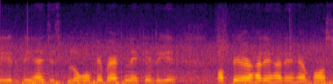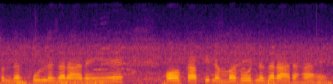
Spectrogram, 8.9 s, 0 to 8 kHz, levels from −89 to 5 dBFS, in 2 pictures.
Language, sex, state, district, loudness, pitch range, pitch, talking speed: Hindi, female, Uttar Pradesh, Budaun, -18 LUFS, 205-215 Hz, 210 Hz, 190 wpm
